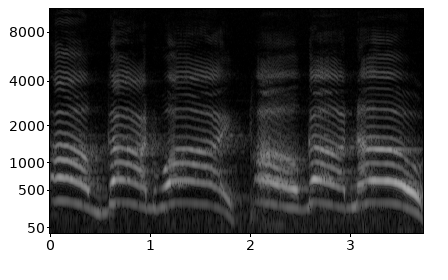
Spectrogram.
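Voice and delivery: very high, frantic, desperate scream. Describing a film scene, acting out Abraham screaming at God. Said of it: "screaming at God".

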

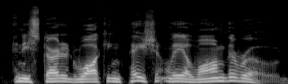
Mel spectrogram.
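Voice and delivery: ordinary delivery, nothing marked

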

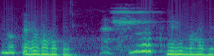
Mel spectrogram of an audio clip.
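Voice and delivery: put-on high, drawn-out, devastated, heartbroken pleading. Retelling a kid pleading in Spanish as the match glitched, imitating a devastated kid. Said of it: "you can hear the devastation in his voice".

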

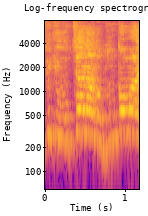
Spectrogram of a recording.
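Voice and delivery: loud, high-pitched, stern mock bark, accusing tone.

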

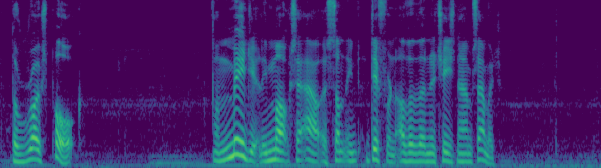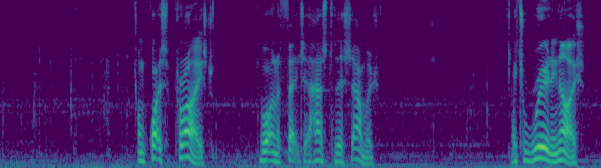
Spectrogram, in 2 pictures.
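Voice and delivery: talking with mouth full, chewing. Tasting a cuban sandwich right after a big bite, talking with mouth full. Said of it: "It's far too much in my mouth".

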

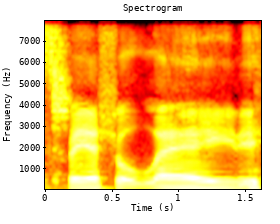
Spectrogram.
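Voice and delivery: southern drawl with the word lady drawn out. On stream, a player repeats another player's phrase: southern accent. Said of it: "Why'd you say that with a southern accent?".

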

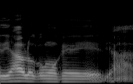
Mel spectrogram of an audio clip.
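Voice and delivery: low, soft, murmured sultry voice.

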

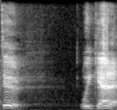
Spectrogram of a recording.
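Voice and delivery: loud, exasperated, fed-up groan.

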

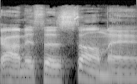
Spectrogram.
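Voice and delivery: put-on heavy Spanish accent, laid on thick. Retelling what a stuntman met in a sauna said, in a thick Spanish accent. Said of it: "he has a real thick Italian Spanish accent".

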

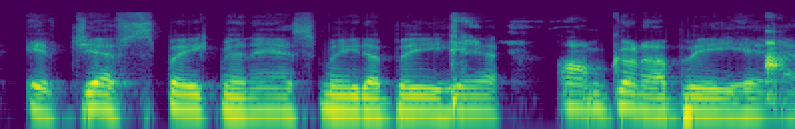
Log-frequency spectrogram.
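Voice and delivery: put-on Aussie accent. Imagining guests from australia at the listener's wedding, australian accent. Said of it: "That's a really good accent".

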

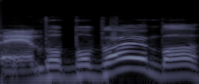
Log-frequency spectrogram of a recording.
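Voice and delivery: hard-to-follow, garbled cartoon-character gibberish babble. Mimicking a hard-to-understand guy giving announcements: Star Fox character voice. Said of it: "He sounded like the character".

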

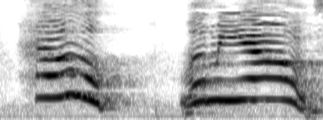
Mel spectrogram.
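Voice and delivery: very high, faint, feeble, frightened pleading cry. Narrator reads Stuart, rolled up inside a window shade, in a weak Stuart Little voice. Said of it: "his voice was so weak".

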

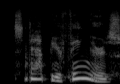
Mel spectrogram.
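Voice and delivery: voiced, high stage half-whisper. A boy prompts his friend as they try to dehypnotize someone, half-whispered. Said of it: "whispered Harold".

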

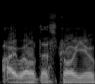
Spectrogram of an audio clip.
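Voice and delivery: robotic, mechanical-sounding voice. Joking after being told to chill out, robot voice: robot voice. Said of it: "chill out, robot voice".

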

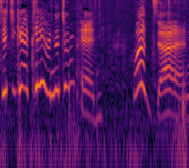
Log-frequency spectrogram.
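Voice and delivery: high, loud cooing voice.

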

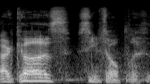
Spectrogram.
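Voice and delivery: loud, booming alien creature voice. Playing a game together, one player tries a Vortigaunt impression. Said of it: "Do you think I could do a good Vortigaunt impression?".

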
